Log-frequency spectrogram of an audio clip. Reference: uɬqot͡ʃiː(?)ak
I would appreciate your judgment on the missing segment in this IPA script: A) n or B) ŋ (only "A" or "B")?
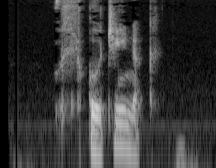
A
